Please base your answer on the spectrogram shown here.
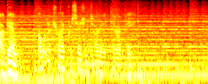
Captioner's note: voiceover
